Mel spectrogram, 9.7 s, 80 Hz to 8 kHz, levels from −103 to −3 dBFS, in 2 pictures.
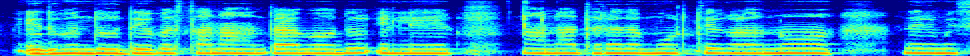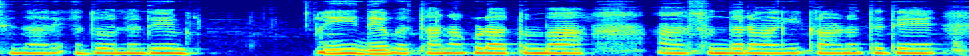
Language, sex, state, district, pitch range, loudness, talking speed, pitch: Kannada, female, Karnataka, Gulbarga, 220-235 Hz, -32 LUFS, 110 wpm, 230 Hz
